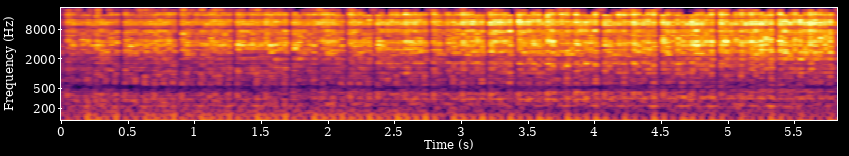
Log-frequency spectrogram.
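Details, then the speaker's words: 1938 Chevy Master Deluxe six, chilly Alaska September, with rebuilt carburetor and starter from a 1942 G506: deep, even low beat about two pulses a second, no misfires or knocking; runs very well, normal idle. "this thing runs just way too good things absolutely awesome"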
